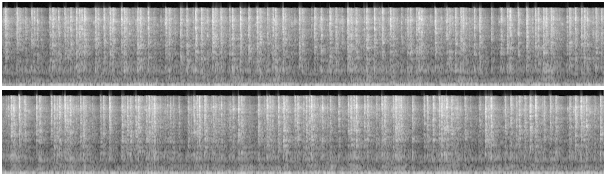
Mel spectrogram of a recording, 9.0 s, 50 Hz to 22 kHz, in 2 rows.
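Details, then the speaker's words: Iron 5.3L LS LM7 V8 (believed 2002–2003, mileage unknown) on a run stand with open headers, supposedly a BTR Stage 2 truck cam: loud open-pipe rumble, mild idle lope that goes away with any RPM; runs healthy, not very loud. "yeah you can see the L basically totally goes away as soon as you give it any RPM but sounds pretty good and it's really not that loud"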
